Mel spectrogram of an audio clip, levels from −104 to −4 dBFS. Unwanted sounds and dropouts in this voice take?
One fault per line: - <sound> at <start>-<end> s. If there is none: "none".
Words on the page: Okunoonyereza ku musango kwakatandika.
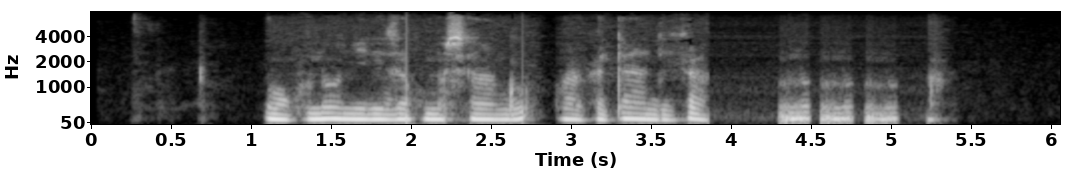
- laugh at 4.3-5.0 s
